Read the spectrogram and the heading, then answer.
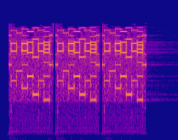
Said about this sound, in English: Is it a Tamagotchi? You got it.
